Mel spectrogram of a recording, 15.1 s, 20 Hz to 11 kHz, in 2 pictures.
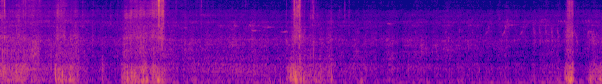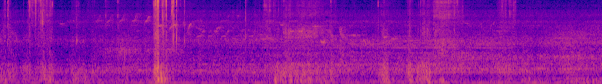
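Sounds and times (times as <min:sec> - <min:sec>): faint outdoor background: 0:00.0 - 0:15.0.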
